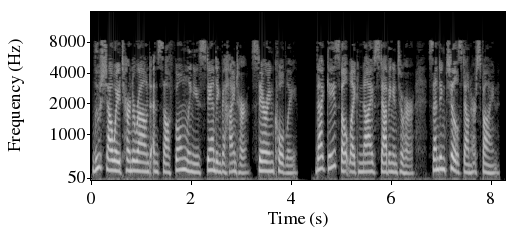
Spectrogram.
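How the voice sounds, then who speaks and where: Measured woman narrating a novel. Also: mid-range voice, no room sound. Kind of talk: scripted audiobook narration.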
